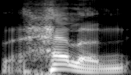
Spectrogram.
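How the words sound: The name is said with English pronunciation. "is how I would say that in English"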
